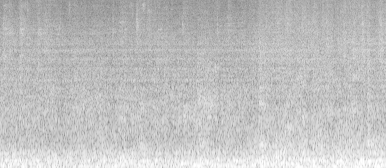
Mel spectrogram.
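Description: Covered hopper cars of a freight train rolling past at speed: a steady, loud rumble of steel wheels on rail.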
